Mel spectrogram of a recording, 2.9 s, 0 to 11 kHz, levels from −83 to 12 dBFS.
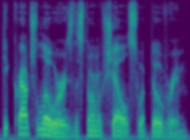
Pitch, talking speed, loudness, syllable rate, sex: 100 Hz, 230 wpm, -18 LUFS, 5.0 syllables/s, male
